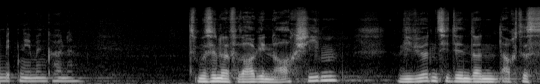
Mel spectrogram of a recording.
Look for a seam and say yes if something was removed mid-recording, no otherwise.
no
